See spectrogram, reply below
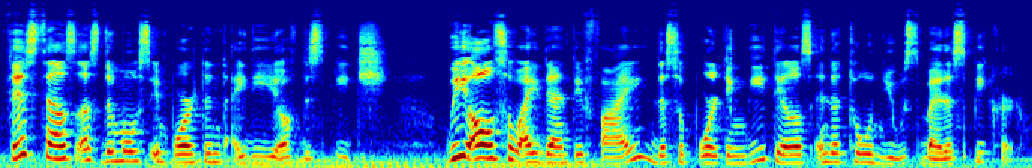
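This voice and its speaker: A woman's voice: mid-range voice, animated, a little fast, a little hiss or hum. A woman presents a scripted lesson as a teacher, spelling out each point in a didactic, step-by-step way. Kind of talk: scripted instructional narration.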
